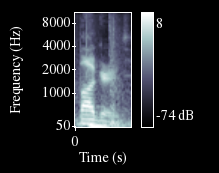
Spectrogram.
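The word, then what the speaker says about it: buggered: be some different ways to spell it but it's spelled b u g g e r e d buggard yeah I'll do an American accent buggard what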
